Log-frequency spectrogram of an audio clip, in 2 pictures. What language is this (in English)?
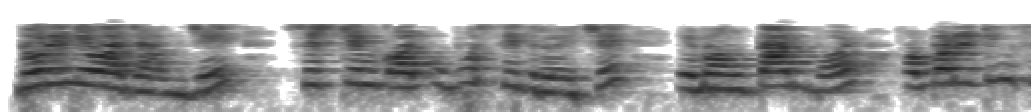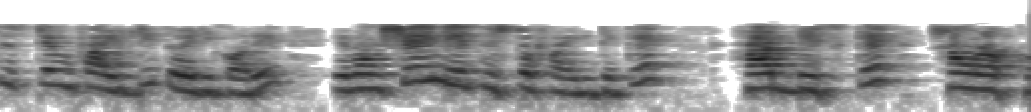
Bangla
